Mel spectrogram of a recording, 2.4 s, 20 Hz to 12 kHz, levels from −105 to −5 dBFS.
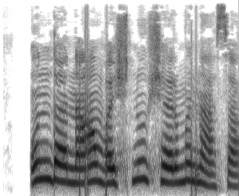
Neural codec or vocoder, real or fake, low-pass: vocoder, 24 kHz, 100 mel bands, Vocos; fake; 10.8 kHz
